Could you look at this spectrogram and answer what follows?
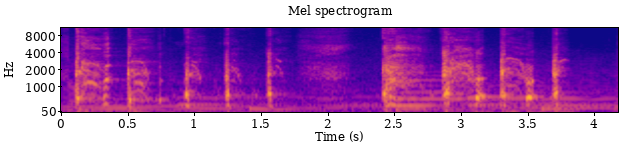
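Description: Two fits of short, harsh, repeated coughing, about eleven bursts in all, acted for an advertisement over background music. Acted cough.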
